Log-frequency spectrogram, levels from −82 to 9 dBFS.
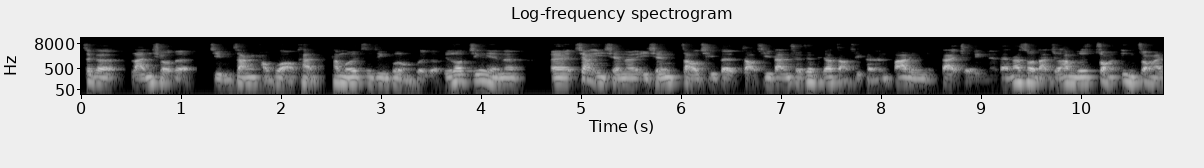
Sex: male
